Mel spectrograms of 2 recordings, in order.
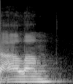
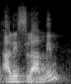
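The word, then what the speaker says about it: الم: Bagaimana cara bacanya? Ini yang dibaca alif lam mim. Ini yang dibaca alam.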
